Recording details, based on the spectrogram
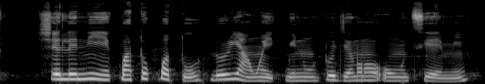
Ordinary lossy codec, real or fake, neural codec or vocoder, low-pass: none; real; none; none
